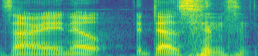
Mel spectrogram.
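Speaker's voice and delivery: normal talking voice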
